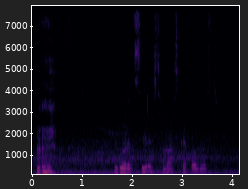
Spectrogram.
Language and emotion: Russian, neutral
